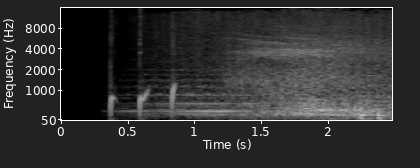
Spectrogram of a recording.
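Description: Intro sound effects and music: three quick pops, each rising in pitch, about a quarter second apart, then a swell of music that builds in loudness.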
